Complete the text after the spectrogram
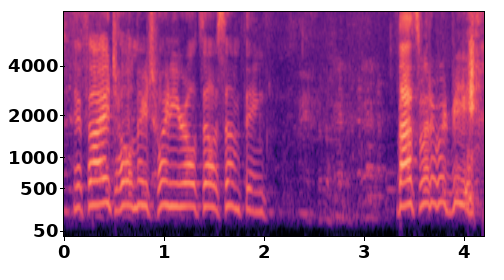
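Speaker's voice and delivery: cracking up mid-thought; laughing. Real, not acted. Laughing at own remark.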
